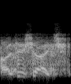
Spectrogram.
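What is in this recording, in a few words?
Turkish attack position, mood low, speech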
